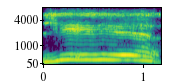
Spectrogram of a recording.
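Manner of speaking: very high, loud, happy screaming yell. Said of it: "he's, like, screaming. He's so happy".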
